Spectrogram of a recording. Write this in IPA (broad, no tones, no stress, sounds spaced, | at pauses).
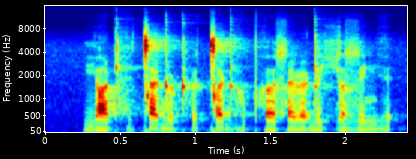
j a ʈʰ e̤ ǀ æ ɖ ø ʈʰ ø ǀ ɜ ɖʱ ɐ pʰ ɜ ɬ æ ɭ ɜ ɖ ɜ ç ɜ ɮ e ɲ e̤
